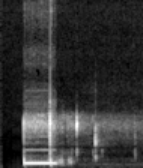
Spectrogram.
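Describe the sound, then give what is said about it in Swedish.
Telephone dialing tones of a call to the boss at Ahus: a steady electronic tone lasting about half a second, followed by several short, crisp keypad beeps at uneven intervals, heard alone. “Men eh, jag hade ändå en telefonare med chefen där på Ahus och det lät så här.”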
